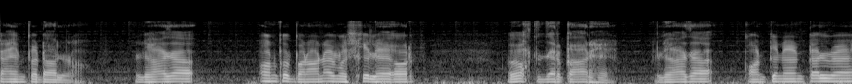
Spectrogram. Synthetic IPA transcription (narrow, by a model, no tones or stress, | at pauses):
ʈaːɪmpɐɖaːlna̰ | lɪɦaːza | ʊnkobɐnaːnamʊʃkɪlɦɛɔːɾ | ʋɐqt̪d̪ɐɾkaːɾɦɛː | lɪɦaːzakɔ̃ːɳʈinẽːɳʈəlmẽ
